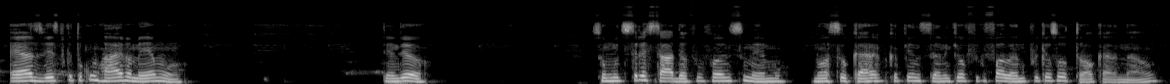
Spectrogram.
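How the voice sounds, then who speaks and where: A man's voice: a little high, a little mellow, dry recording. A Brazilian man ranting casually and unscripted as a gaming video creator, defensive and exasperated, on a close, cheap-sounding mic. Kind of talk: casual unscripted rant over game footage.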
